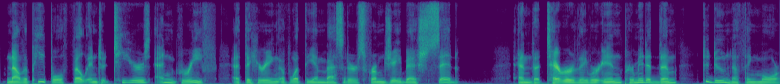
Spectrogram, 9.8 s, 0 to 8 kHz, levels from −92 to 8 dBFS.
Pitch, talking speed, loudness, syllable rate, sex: 120 Hz, 185 wpm, -23 LUFS, 5.0 syllables/s, male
